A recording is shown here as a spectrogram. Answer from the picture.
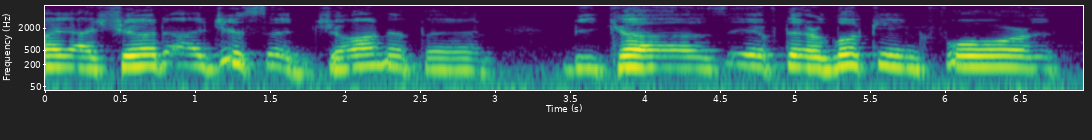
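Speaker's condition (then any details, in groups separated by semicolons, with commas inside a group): Cerebral palsy; from birth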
